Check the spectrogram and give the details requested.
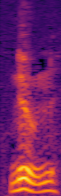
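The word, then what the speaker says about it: נון: non-final form noon noon noon is pronounced like n as in no when noon occurs at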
